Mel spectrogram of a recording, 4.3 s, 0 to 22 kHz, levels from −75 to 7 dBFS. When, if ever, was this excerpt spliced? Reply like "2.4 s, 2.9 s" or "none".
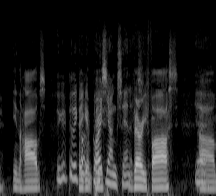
none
